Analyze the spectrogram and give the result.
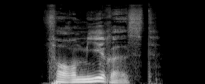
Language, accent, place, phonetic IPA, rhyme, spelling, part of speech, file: German, Germany, Berlin, [fɔʁˈmiːʁəst], -iːʁəst, formierest, verb, De-formierest.ogg
- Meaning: second-person singular subjunctive I of formieren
